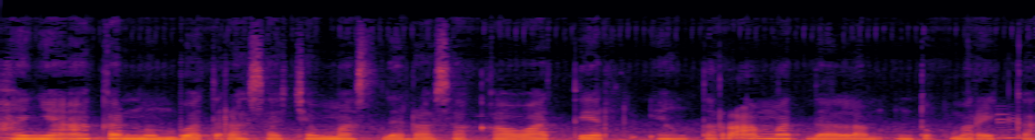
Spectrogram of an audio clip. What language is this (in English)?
Indonesian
